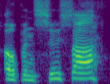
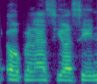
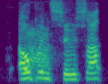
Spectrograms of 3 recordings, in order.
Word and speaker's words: openSUSE: But the few things you did mention, the first is the distribution pronunciation is OpenSUSE. You're saying OpenSUSE, not a big deal, but it's OpenSUSE.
